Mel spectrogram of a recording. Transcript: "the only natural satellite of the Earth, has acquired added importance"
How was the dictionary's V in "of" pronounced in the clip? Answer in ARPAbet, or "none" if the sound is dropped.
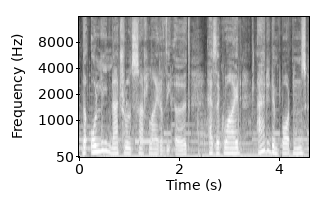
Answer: V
